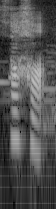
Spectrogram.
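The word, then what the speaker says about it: 母: Para hablar de mi mamá, aquí está el kanji, se dice haha.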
